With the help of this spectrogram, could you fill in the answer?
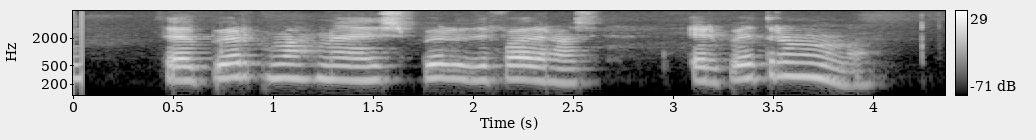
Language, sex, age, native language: Icelandic, female, 13, Icelandic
